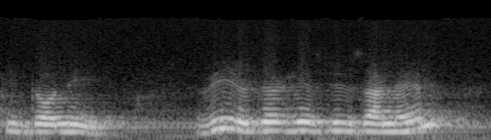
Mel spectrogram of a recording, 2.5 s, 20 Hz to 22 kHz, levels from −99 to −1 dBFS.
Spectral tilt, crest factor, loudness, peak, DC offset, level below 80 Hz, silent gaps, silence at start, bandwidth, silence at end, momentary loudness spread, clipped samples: -10 dB/octave; 14 dB; -26 LUFS; -14 dBFS; under 0.1%; -60 dBFS; none; 0 s; 3.7 kHz; 0 s; 10 LU; under 0.1%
